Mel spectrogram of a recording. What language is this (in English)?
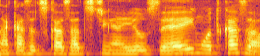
Portuguese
